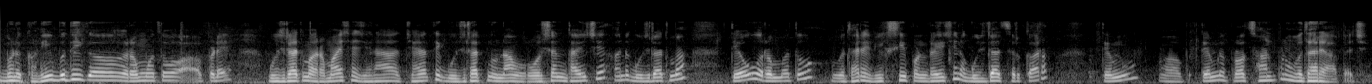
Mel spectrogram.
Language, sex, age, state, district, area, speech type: Gujarati, male, 18-30, Gujarat, Rajkot, urban, spontaneous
